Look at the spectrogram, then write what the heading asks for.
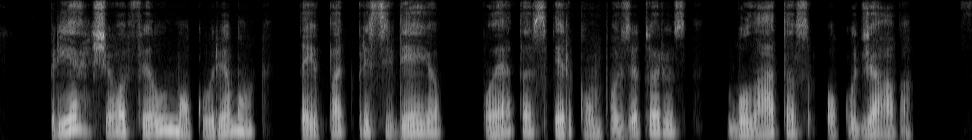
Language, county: Lithuanian, Telšiai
